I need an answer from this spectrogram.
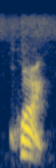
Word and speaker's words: quite: Okay, so here, be careful with the pronunciation of quite. All of you, all of you. Quite, Q-U-I-T-E, quite, yang mana here.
